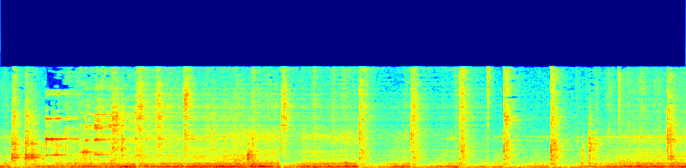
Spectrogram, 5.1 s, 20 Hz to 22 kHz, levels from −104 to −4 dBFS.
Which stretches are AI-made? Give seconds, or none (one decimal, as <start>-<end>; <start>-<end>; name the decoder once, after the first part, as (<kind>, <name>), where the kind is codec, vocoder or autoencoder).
0.6-3.7 (codec, SNAC)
